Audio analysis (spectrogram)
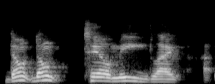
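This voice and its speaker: Dull-sounding, opinionated man on a podcast. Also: fairly high pitch. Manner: opinionated, colloquial. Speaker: podcast panelist. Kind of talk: casual panel discussion.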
